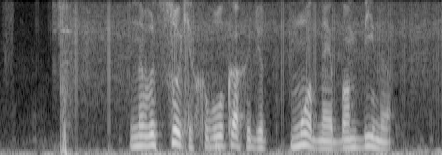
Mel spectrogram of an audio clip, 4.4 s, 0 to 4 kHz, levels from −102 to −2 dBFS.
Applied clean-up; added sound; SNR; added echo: none; Fire; 11 dB; none.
